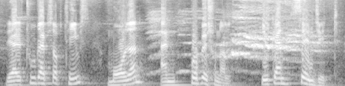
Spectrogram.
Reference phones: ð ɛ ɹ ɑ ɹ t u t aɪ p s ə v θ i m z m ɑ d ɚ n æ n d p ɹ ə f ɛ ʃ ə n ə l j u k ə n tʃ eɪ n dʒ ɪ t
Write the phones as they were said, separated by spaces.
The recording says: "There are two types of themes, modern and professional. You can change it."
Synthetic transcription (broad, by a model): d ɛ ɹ ɑ ɹ t u t aɪ p s ə v t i m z m ɑ d ɚ n æ n d p ɹ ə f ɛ ʃ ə n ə l j u k ə n s eɪ n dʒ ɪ t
